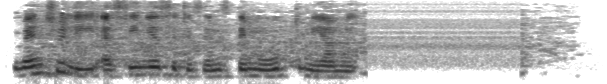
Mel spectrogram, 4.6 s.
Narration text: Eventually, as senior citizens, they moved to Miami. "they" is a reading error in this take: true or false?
false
